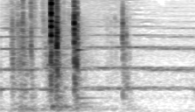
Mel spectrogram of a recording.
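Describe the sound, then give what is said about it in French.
A small cellar door is opened: two sharp latch clicks in quick succession, then a softer knock, all over a faint steady mechanical hum with no one speaking. “J'ouvre le local.”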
